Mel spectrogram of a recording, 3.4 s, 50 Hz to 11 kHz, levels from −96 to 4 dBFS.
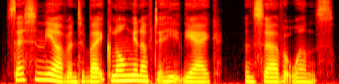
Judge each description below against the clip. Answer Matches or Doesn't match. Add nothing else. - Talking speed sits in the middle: Doesn't match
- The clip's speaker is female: Matches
